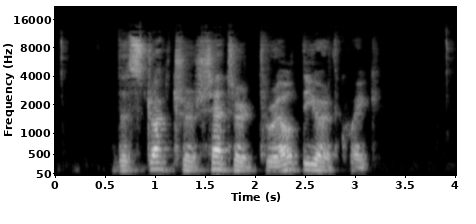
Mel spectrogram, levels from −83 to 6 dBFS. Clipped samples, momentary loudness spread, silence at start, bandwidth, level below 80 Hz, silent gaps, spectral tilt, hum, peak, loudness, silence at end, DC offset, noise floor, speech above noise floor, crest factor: under 0.1%; 14 LU; 0.65 s; 14 kHz; -64 dBFS; none; -3 dB/octave; none; -2 dBFS; -19 LUFS; 0.8 s; under 0.1%; -80 dBFS; 60 dB; 20 dB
